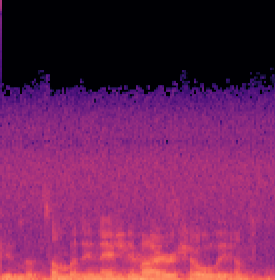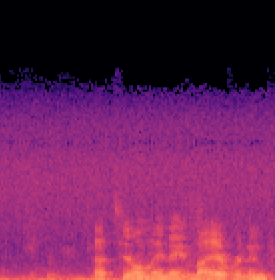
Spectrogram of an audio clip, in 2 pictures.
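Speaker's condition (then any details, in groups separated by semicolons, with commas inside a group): Parkinson's disease; not very able to do much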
